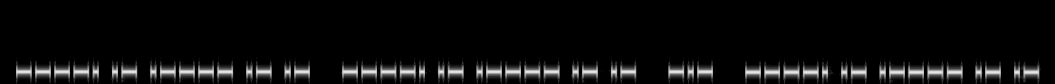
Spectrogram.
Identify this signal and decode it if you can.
Morse code, heard as a keyed tone, about 25 wpm, 590 Hz. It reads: 9A1AA 9A1AA K 9A1AA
